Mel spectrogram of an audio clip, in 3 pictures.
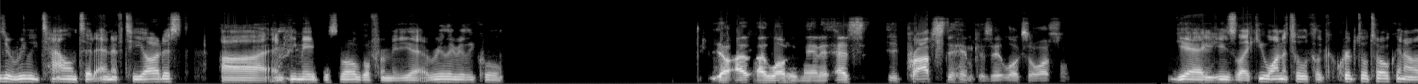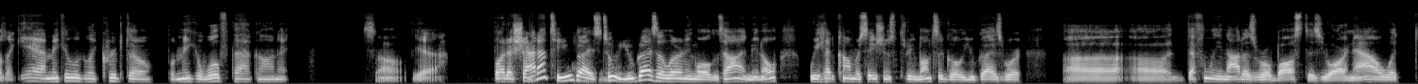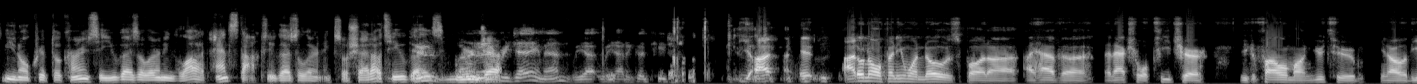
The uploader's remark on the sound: recorded on Twitter Spaces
